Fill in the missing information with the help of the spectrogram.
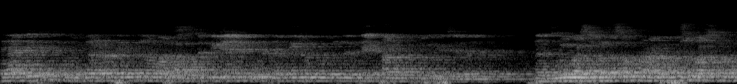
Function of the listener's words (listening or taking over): listening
